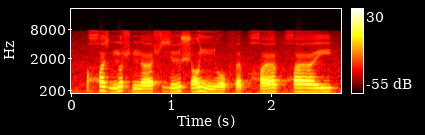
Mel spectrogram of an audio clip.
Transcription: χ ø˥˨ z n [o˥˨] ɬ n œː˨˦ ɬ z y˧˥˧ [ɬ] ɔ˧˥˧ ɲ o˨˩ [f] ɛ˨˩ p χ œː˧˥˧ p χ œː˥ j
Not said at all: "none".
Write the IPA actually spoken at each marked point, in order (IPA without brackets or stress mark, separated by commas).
o˥, ʃ, f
